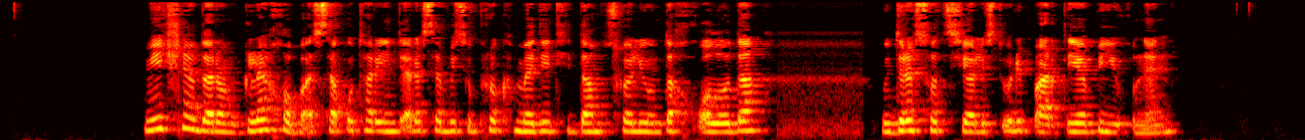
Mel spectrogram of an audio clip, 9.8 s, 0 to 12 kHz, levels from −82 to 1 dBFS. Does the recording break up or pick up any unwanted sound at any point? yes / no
no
